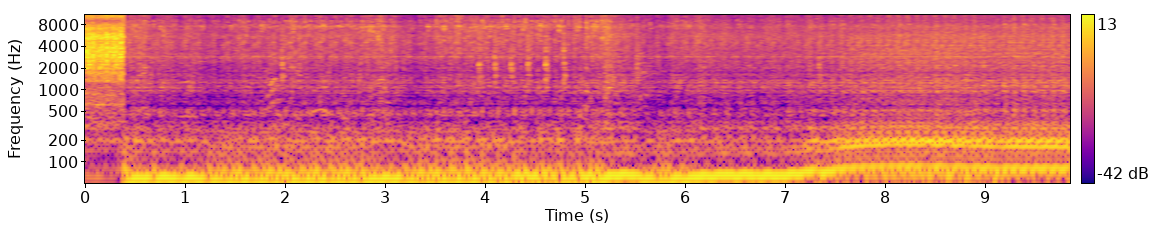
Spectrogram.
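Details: Early-1960s Ford F100 big-window shortbed unibody, abandoned 25+ years in North Carolina woods, first start: deep even idle and smooth throttle blip, no misses. Lifters a little noisy, exhaust leaking, oil pressure over 60 psi; motor sounds good.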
